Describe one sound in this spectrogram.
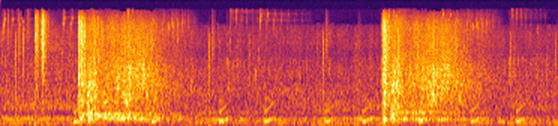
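Water splashes loudly and then settles.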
